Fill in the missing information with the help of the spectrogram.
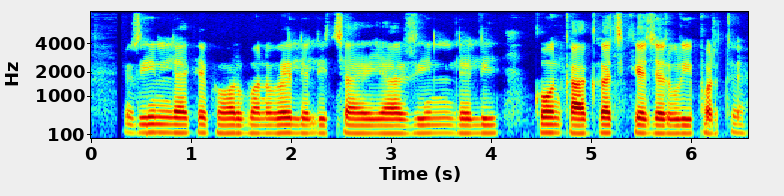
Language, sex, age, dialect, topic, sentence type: Maithili, male, 25-30, Angika, banking, question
